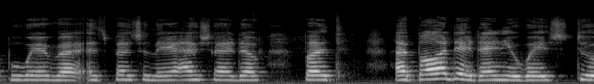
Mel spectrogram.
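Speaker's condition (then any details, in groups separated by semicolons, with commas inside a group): Anoxic brain injury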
